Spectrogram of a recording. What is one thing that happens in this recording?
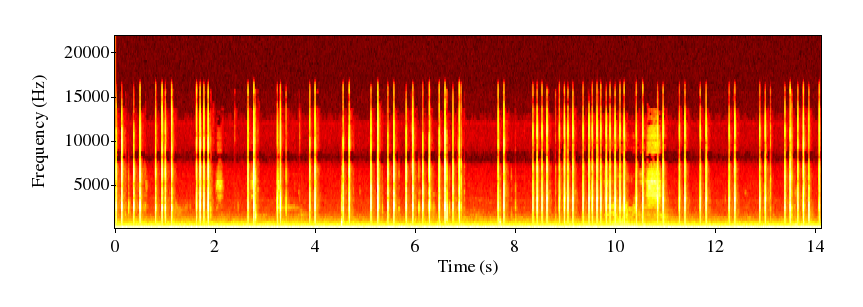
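A handheld radio beeps quickly as its buttons are pressed.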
